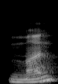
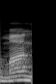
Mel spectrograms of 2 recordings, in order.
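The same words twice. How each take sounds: First: मन said short, clipped vowel; short a in man. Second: मान said with a long stretched aa; long vowel on मान, the wrong reading; long a in maan. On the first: Teacher shows the right short vowel in मन. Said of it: "और मान नहीं पढ़ना है". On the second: Teacher shows the wrong long vowel in मान. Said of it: "मान नहीं पढ़ना है". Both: Shown as a demonstration.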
